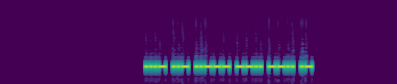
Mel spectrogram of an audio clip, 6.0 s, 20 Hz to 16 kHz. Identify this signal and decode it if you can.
Morse code, heard as a keyed tone, about 34 wpm, 700 Hz. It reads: VU2ZZA
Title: DXCC-100 Call Signs - 6 Characters - Repeated 3x - 35wpm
